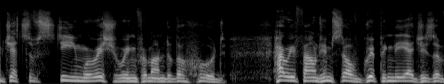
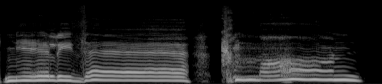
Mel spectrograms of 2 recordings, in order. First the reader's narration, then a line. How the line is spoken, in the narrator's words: The engine groaned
